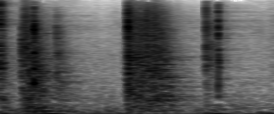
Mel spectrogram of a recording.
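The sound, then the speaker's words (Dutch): A few sharp mechanical clacks of restraint buckles snapping shut as a candidate is clicked into an examination chair, spaced out over two seconds with a quick double click near the end, with no one talking. “Er wordt nu een eh, ja, beetje donker type in de stoel geklikt. U hoort dat.”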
